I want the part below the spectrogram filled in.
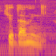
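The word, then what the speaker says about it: ketamine: c'est vrai que kétamine, prononcé à l'américaine, ça se prononce un peu plus kédamine. Le T se prononce plus comme un D.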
